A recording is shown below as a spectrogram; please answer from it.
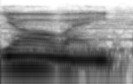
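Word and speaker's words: Yahweh: even to be pronounced but everyone else pronounces it y way although it could actually be something else like Yahoo way anyway with such a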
